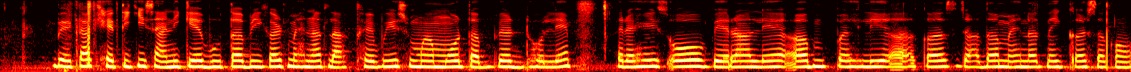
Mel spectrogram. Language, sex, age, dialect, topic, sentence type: Chhattisgarhi, female, 18-24, Central, agriculture, statement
